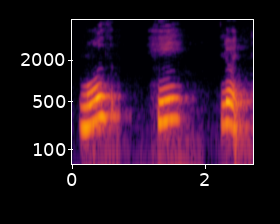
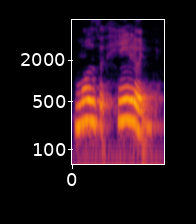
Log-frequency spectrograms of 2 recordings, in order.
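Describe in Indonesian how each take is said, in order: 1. Dibaca suku kata demi suku kata dengan jeda. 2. Dibaca lancar sebagai satu kata yang tersambung. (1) "suku kata mudhilun" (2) "Bila kita cantumkan menjadi perkataan, cara bacaannya ialah mudhilun"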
